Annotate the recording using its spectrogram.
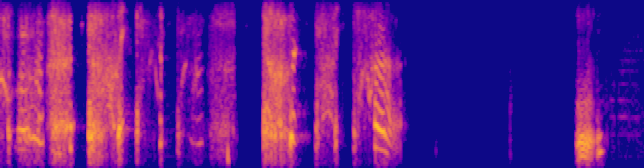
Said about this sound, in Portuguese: Está dando umas gripes muito fortes, né? Bastante gente está ficando bem ruim assim mesmo, sumindo voz, né? Com uma tosse bem forte.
